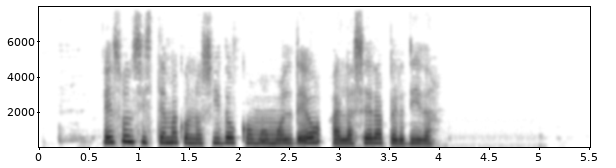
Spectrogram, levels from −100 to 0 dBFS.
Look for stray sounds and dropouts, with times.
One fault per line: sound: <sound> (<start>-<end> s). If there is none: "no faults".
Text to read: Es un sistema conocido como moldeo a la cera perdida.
no faults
